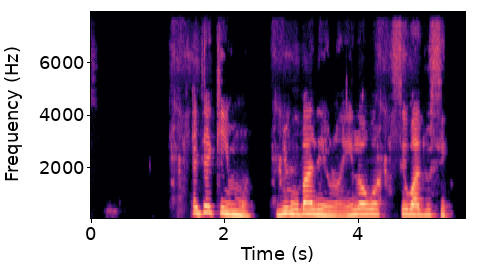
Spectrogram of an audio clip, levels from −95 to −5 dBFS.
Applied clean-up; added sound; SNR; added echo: neural mask model Resemble Enhance denoiser.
